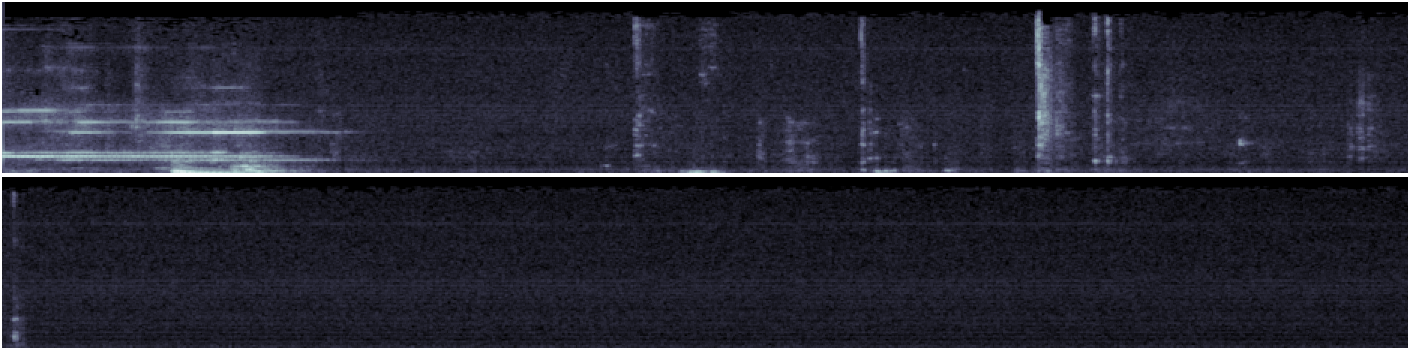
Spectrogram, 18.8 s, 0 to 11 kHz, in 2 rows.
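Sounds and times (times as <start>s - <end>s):
loud electronic bell signalling the start of a vote on a committee proposal: 0.0s - 2.3s.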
